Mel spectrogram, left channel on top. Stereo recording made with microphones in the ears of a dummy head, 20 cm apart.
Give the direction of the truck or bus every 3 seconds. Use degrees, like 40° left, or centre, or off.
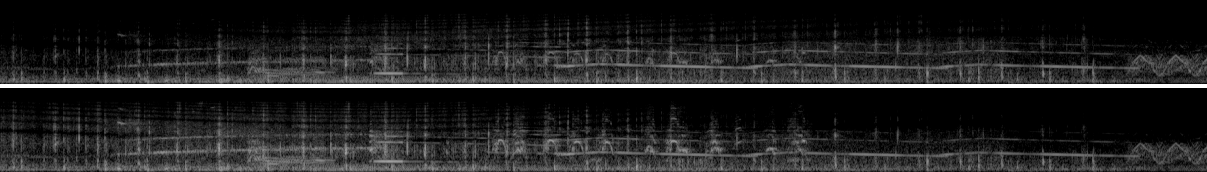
50° right, 30° left, 60° left, 70° left.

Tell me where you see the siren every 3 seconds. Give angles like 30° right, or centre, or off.
50° right, 20° right, 40° left, 60° left.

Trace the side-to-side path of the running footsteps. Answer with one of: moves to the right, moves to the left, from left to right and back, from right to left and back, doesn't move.
moves to the left.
